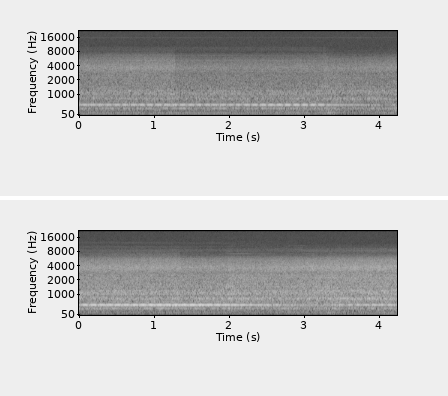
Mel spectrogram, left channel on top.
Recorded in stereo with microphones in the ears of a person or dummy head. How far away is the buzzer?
I don't hear a buzzer.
